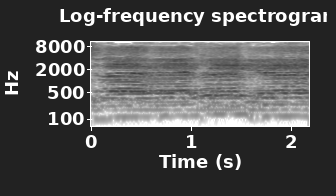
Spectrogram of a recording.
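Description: Choral music: a choir of voices singing slow, long-held chords.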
